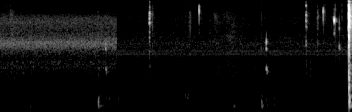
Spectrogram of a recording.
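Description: Near silence with a few faint, scattered computer keyboard keystrokes as a short command is typed.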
